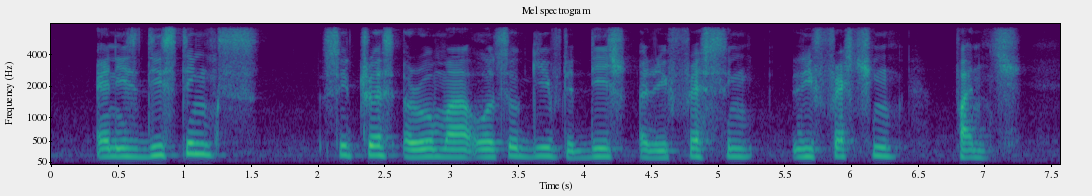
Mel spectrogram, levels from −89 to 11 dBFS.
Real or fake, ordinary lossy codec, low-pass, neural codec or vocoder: real; none; 7.2 kHz; none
